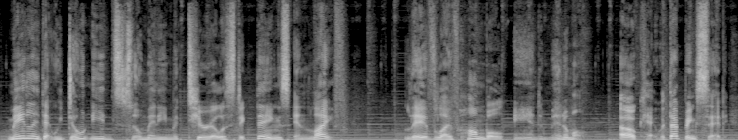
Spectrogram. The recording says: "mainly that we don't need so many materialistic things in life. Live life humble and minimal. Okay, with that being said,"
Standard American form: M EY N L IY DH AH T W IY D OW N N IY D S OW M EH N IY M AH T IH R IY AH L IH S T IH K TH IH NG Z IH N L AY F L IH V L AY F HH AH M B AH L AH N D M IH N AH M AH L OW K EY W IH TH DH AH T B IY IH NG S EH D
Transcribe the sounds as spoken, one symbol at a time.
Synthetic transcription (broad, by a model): M EY N L IY DH AH T W IY D OW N N IY D S OW M EH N IY M AH T IH R IY AH L IH S T IH K TH IH NG Z IH N L AY F L IH V L AY F HH AH M B L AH N M IH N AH M L OW K EY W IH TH DH AH T B IY IH NG S EH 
